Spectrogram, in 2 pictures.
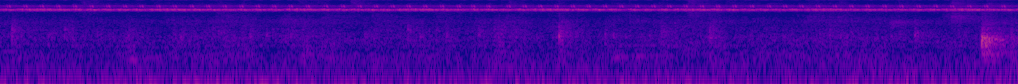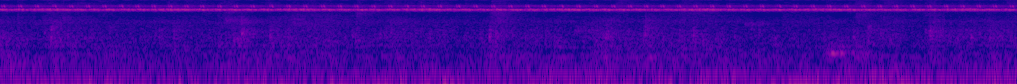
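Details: Rainy night with crickets: a constant, piercing high trill runs without pause, joined by a faintly pulsed higher voice, while gentle rain patters and occasional heavier drops splash nearby.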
